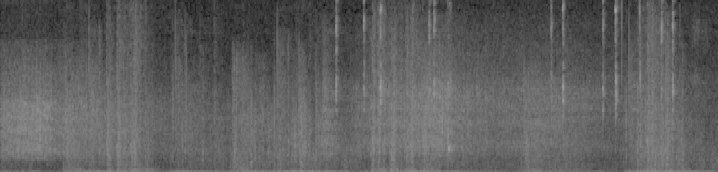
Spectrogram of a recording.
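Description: Naval artillery fire from warships in the video game Ultimate Admiral Dreadnoughts, a steady rumbling wash of repeated booming salvos with no clear gaps, loud and continuous without talk.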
